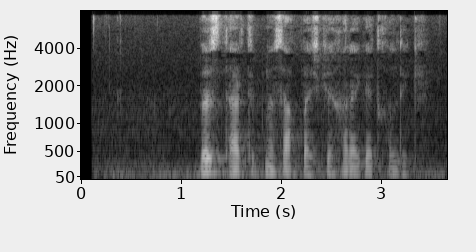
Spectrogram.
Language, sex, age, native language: Uzbek, male, 25-34, Uzbek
